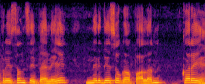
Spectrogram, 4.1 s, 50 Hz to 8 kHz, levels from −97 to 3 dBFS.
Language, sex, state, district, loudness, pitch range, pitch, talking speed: Hindi, male, Haryana, Charkhi Dadri, -13 LUFS, 165-195 Hz, 185 Hz, 100 wpm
